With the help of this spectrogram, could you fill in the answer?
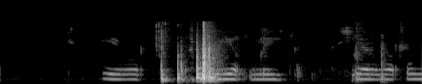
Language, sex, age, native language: Icelandic, male, 7, Icelandic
